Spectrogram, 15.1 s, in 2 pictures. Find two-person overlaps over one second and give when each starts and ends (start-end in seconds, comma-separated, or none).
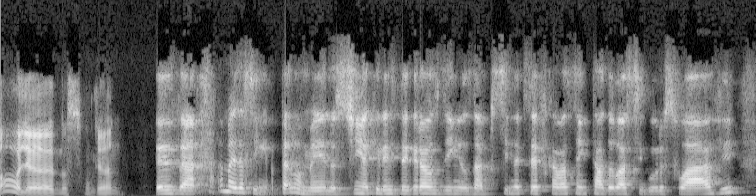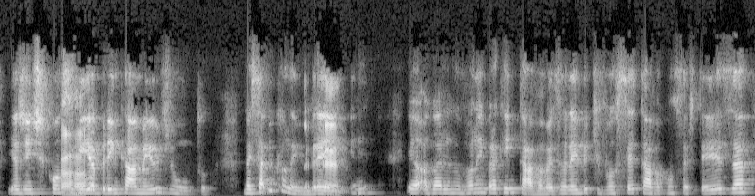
none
